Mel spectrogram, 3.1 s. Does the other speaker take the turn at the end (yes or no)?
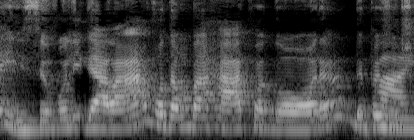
yes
